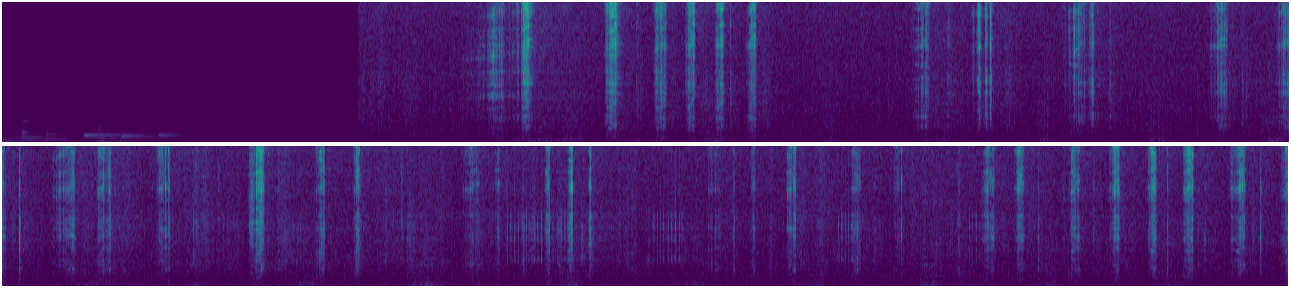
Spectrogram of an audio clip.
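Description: Scissors snip through felt, cutting out a drawn-up pattern piece for a small stitched mushroom toad figure; a long run of crisp, close, fairly quiet cuts comes in irregular bursts after a brief silent start, with no talking.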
